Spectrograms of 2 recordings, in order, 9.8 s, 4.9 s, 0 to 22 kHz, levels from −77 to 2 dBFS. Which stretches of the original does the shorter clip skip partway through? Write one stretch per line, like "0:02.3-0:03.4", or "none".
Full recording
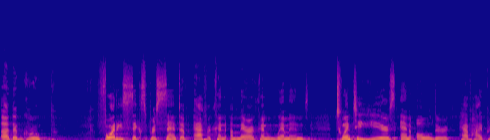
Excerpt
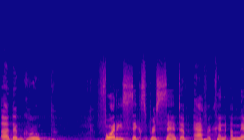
none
